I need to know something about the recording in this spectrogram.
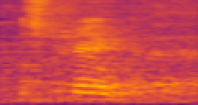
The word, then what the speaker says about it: strait: लेकिन इसकी spelling स्ट्रेट वाली नहीं है, इसकी स्पेलिंग है STRAIT, स्ट्रेट।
